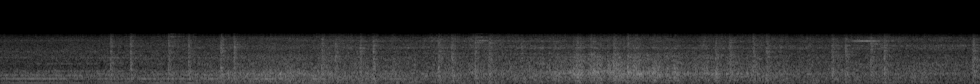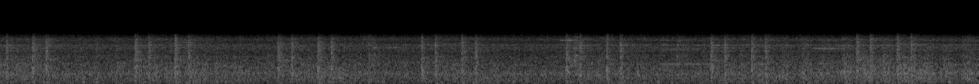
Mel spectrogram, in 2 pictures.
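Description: KiwiRail container freight train passing: a diesel locomotive's engine hums in the first few seconds and is loudest about six seconds in. After that the container wagons roll by with many sharp wheel clicks over the rail joints. It is heard through a security camera's microphone, so the sound is dull with no highs.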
